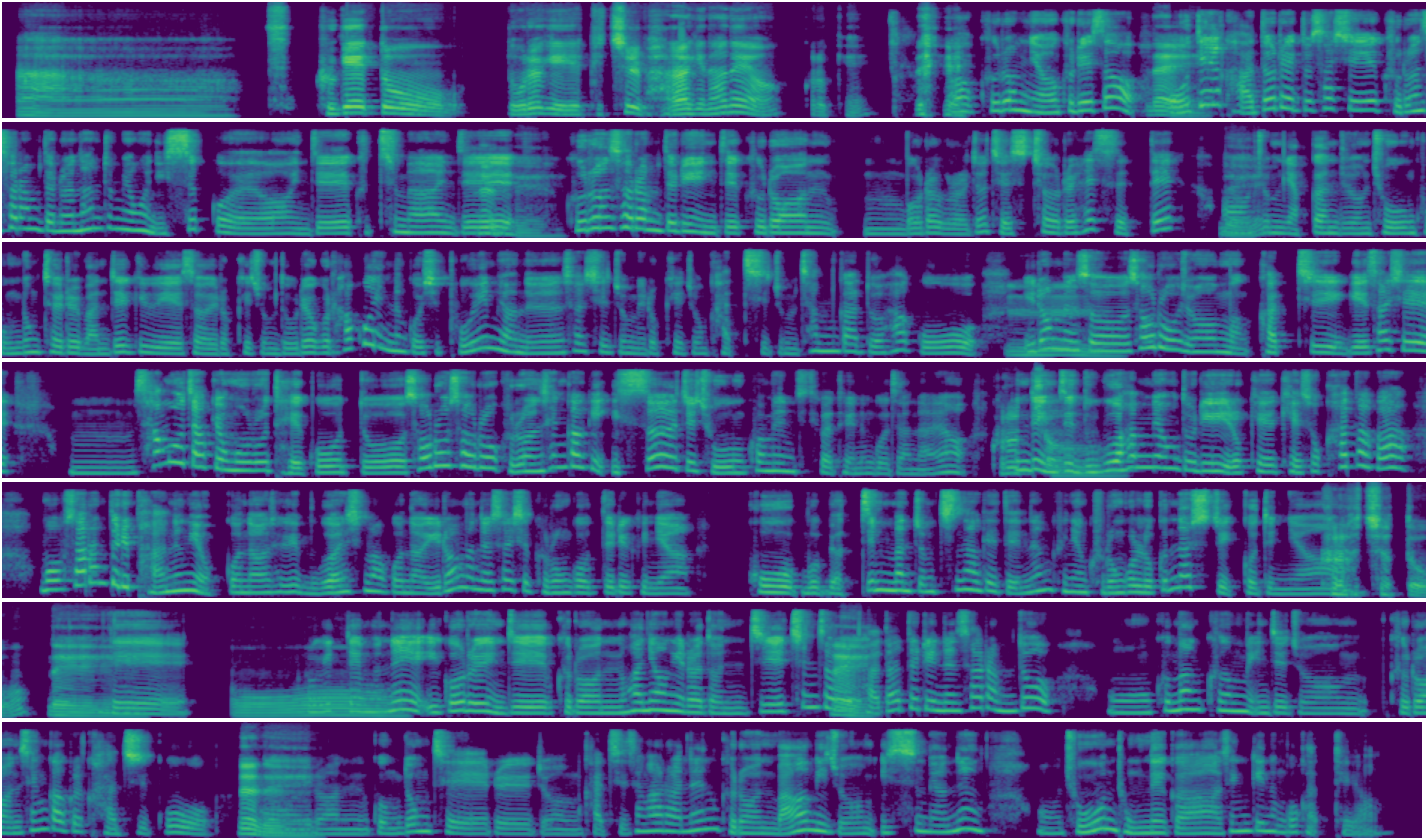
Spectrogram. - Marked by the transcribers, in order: drawn out: "아"; tapping; laughing while speaking: "네"; other background noise; laughing while speaking: "그렇죠"
- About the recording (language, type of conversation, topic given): Korean, podcast, 새 이웃을 환영하는 현실적 방법은 뭐가 있을까?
